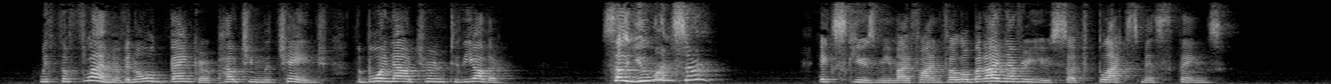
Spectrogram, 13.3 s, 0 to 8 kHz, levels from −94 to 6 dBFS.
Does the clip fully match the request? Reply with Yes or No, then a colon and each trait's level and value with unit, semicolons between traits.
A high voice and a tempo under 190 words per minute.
Yes: high, 225 Hz; average, 150 wpm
